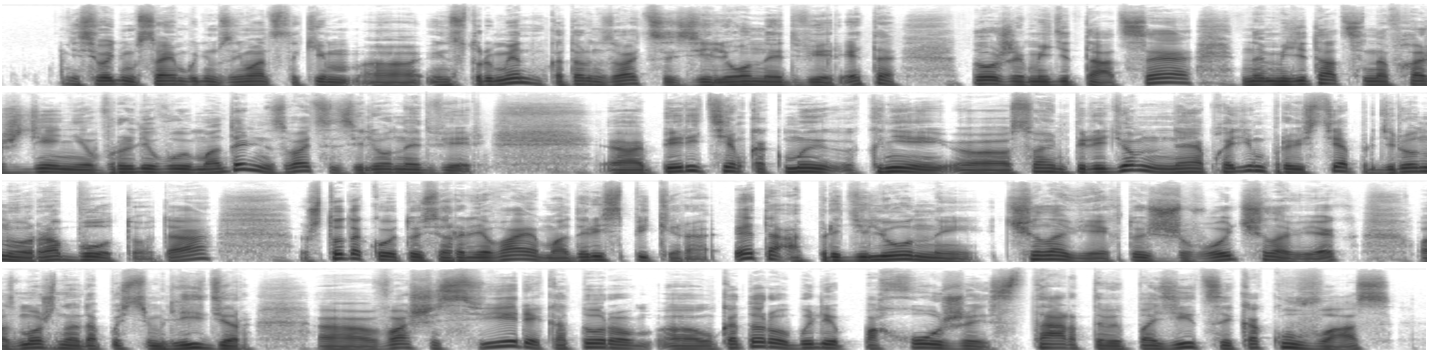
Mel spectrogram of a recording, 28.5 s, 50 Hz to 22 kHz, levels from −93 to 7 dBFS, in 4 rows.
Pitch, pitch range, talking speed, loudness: 115 Hz, 100-130 Hz, 145 wpm, -19 LUFS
